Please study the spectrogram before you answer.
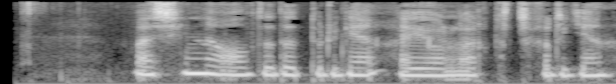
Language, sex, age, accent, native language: Uzbek, female, 18-24, Andijon, Uzbek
